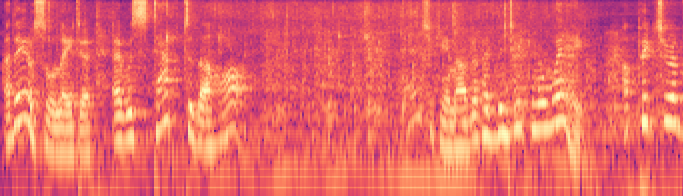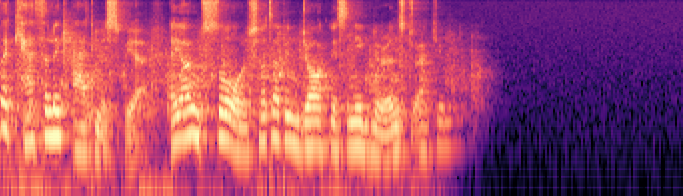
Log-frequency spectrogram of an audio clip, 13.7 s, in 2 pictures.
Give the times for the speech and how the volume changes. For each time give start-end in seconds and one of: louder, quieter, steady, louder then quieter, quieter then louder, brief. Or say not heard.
0.0-2.5 brief
4.0-11.3 steady.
